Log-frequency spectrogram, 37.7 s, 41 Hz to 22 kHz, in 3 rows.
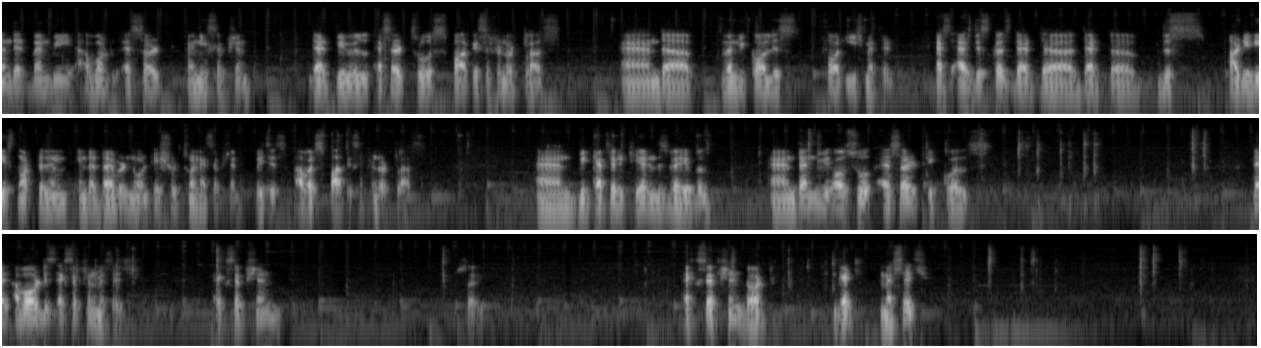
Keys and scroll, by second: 24.2 Return, 36.3 Return.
